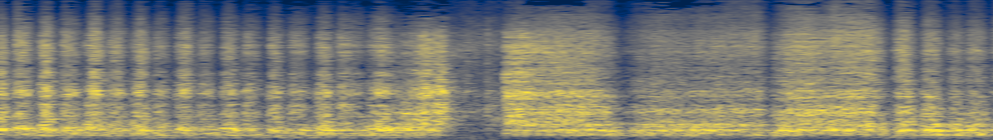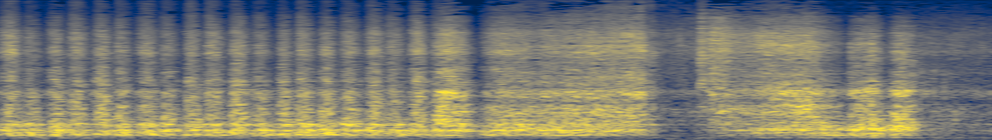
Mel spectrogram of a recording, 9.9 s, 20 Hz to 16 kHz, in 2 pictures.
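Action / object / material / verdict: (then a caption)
scrape / hard plastic bin with lid / plastic / none. Long nails scratch and rub along the side edges of a hollow green hard plastic bin with a lid. The result is a steady, dry rasping of quick repeated strokes with a bright edge, broken by short pauses near 2.3 and 8.3 seconds and again at the very end.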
